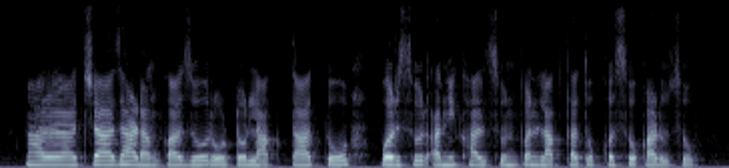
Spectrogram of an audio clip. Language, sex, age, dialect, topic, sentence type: Marathi, female, 25-30, Southern Konkan, agriculture, question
